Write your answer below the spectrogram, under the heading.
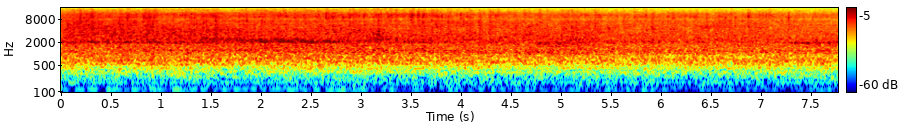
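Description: HO-scale model trains running on the layout's track: a steady rolling hiss of small metal wheels on rail, with a faint high motor whine.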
